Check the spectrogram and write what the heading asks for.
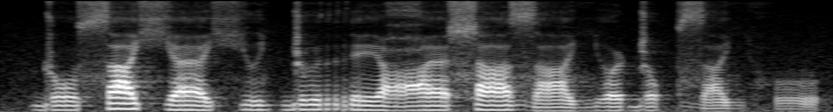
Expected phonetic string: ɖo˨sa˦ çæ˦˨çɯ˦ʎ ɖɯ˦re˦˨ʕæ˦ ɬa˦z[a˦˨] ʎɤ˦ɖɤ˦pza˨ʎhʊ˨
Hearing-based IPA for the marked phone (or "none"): a˨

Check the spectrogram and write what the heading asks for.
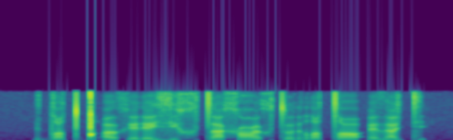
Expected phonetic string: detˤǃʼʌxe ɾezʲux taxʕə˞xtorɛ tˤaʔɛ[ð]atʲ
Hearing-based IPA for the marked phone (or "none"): ð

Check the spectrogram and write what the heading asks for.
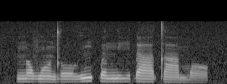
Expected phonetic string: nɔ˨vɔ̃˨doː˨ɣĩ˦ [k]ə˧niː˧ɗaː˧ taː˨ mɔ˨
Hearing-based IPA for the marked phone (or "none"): k͡p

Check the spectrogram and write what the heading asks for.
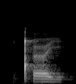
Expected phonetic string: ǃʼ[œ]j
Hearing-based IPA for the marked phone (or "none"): œ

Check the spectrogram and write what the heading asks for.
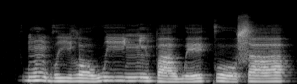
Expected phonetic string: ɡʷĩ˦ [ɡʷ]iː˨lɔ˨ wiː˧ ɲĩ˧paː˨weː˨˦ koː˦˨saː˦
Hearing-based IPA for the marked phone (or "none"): ɡʷ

